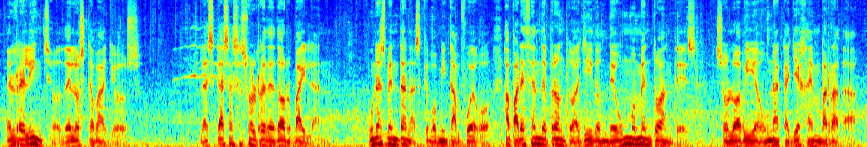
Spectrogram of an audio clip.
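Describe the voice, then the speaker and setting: A man reads a fantasy audiobook as narrator, with a solemn, measured and theatrical delivery. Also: deep voice, creaky, background noise. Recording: music bed under the voice. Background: music.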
